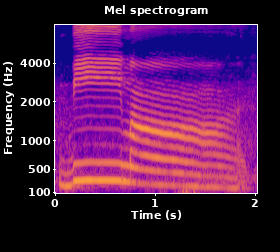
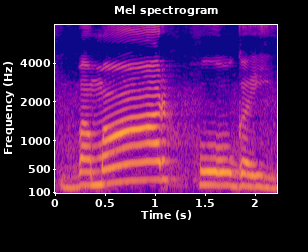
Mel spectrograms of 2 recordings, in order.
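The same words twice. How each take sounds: First: बीमार very slowly, long ee after b, bee-maar; correct pronunciation. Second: बमार said with no ee after b; wrong reading. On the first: Teacher correcting a pupil, slow clear बीमार. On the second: Teacher quoting a child's misreading बमार. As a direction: read बमार as a slip, bamaar. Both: Shown as a demonstration. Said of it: "बमार word नहीं होता है".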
